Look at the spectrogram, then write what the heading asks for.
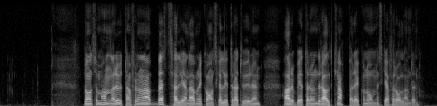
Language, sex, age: Swedish, male, 23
